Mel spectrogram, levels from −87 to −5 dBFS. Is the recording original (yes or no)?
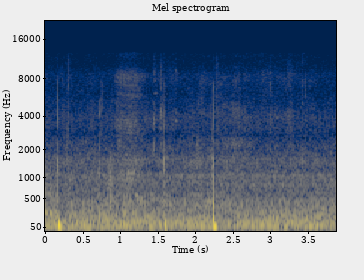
yes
